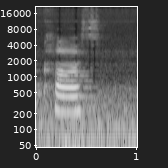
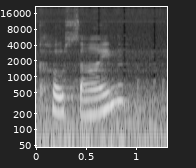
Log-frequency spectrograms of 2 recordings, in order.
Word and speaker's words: cosine: sin or cosine or cos these this here is pronounced as sine theta c o s stands for the word cosine and t a n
